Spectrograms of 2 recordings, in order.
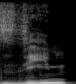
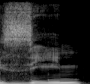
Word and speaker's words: zine: It's zine. It's technically zine. It's pronounced like zine from magazine.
